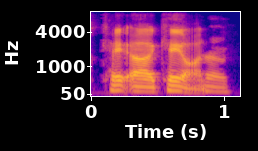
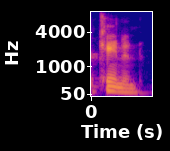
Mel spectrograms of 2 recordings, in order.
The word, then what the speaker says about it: Kanan: to see a young the guy from Rebels, Kaon. Kaon? Or Kanan.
